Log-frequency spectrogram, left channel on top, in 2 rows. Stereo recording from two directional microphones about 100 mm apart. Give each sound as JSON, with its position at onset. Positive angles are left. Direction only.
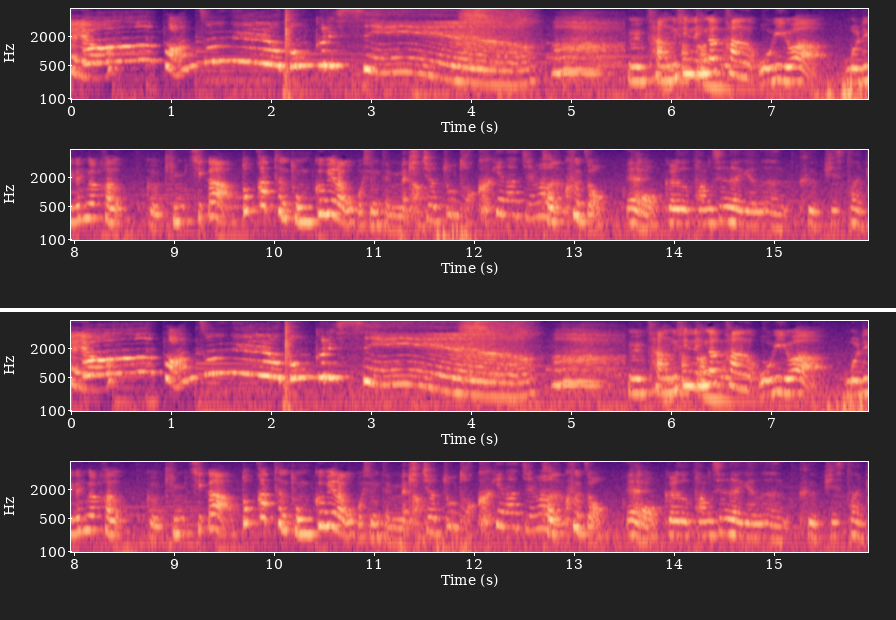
{"t": 0.2, "sound": "a sound", "side_deg": -15}
{"t": 4.8, "sound": "a woman's voice", "side_deg": 10}
{"t": 11.3, "sound": "speech", "side_deg": -15}
{"t": 12.9, "sound": "a woman's voice", "side_deg": 5}
{"t": 13.5, "sound": "speech", "side_deg": -15}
